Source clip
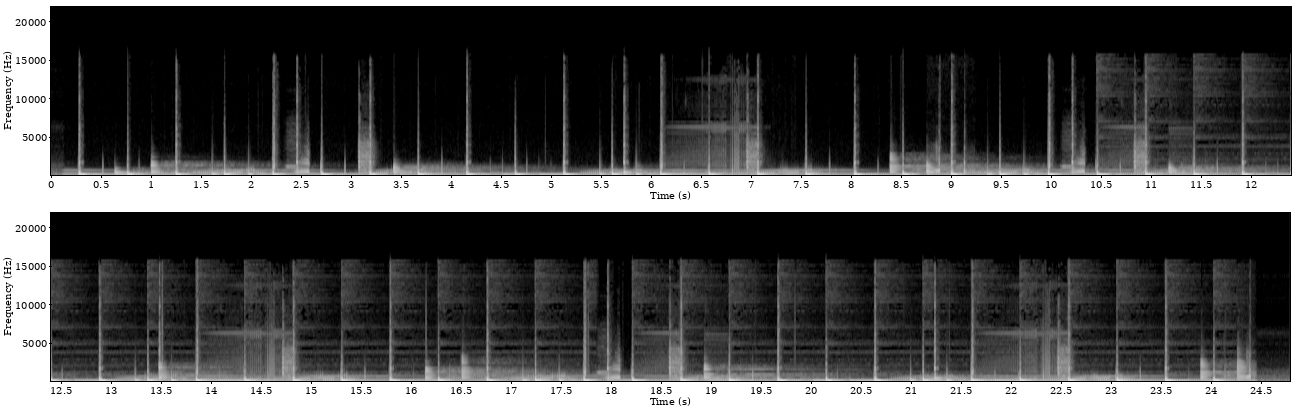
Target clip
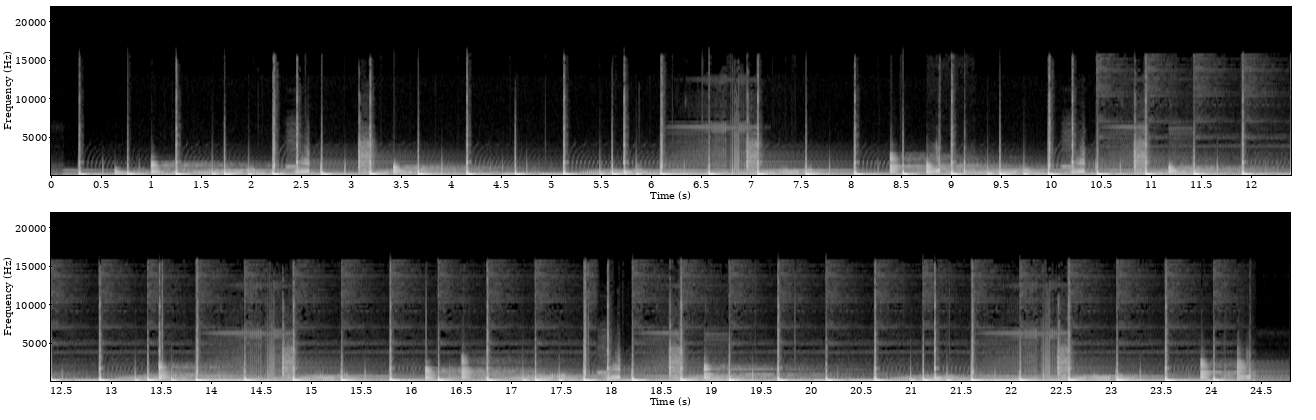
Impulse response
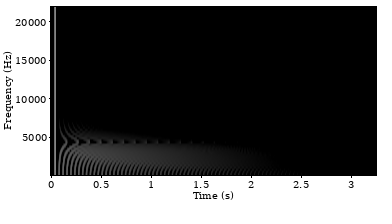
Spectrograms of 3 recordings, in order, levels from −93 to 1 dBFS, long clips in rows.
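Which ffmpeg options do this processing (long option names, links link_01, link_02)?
-filter_complex "[0:a]dynaudnorm=framelen=170:gausssize=9:maxgain=11.5dB,asplit=2[link_01][link_02];[1:a]atrim=start_sample=2205,highshelf=frequency=2600:gain=-10.5[link_03];[link_02][link_03]afir=irnorm=-1:irlink=0,volume=-8dB[link_04];[link_01][link_04]amix=inputs=2:normalize=0,volume=-2.5dB"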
